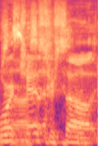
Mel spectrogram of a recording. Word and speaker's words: Worcestershire: Worcestershire. Did I say it right? Worcestershire. Yeah. Worcestershire. Worcestershire, yeah, okay. Yeah, Worcestershire. Yeah. Worcestershire sauce. Worcester sauce. Yeah. Yeah, that's what my aunt calls it. Worcestershire sauce.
